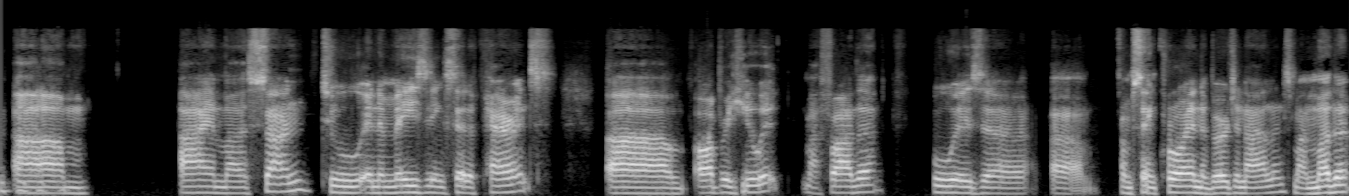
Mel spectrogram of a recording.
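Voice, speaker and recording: At a very slow pace, a man speaks with medium pitch and fairly even intonation. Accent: American. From New Jersey, US (tri-state area). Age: 40s. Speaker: nonprofit and higher education leader. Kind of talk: podcast interview. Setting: podcast recording.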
